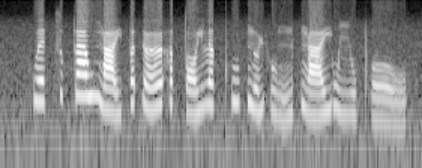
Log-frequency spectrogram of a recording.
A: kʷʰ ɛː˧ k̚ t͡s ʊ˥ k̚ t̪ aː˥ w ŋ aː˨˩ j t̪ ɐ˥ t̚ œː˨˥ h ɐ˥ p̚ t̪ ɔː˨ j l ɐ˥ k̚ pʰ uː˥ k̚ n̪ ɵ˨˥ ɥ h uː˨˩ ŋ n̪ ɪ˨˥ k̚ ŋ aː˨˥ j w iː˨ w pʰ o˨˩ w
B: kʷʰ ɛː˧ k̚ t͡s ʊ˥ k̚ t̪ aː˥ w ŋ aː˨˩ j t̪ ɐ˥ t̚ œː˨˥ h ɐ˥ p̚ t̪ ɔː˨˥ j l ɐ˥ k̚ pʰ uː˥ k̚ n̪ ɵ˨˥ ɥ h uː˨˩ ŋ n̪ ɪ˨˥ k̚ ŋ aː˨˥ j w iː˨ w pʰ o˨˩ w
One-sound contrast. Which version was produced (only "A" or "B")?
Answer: B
